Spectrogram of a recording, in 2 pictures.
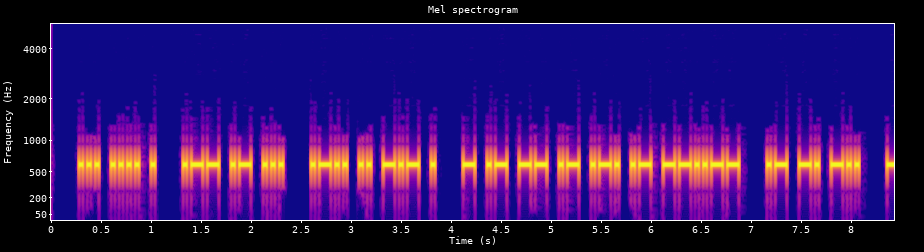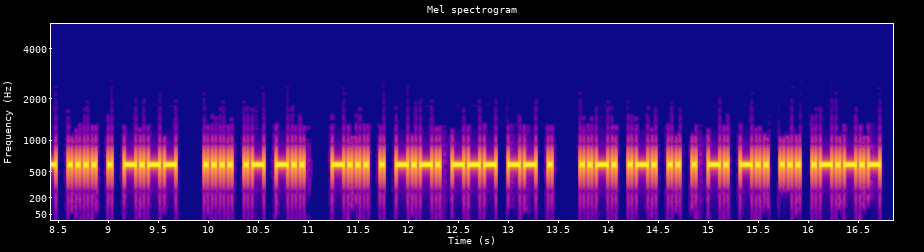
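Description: Morse code, heard as a keyed tone, about 30 wpm, 600 Hz. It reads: SHE WAS LIKE TAMARA, AND THEY HAD BECOME FRIENDS.
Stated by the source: Morse code at 30 wpm, the novel Never by Ken Follett in English, from CW med Gnister.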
